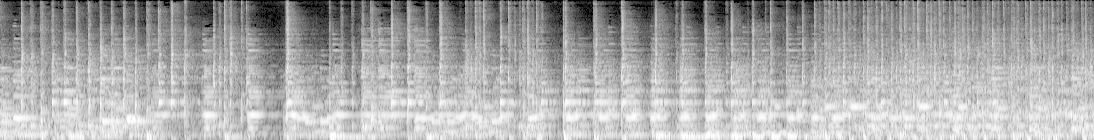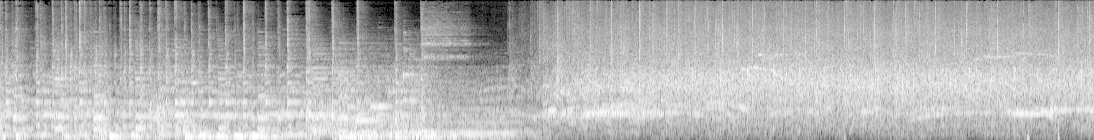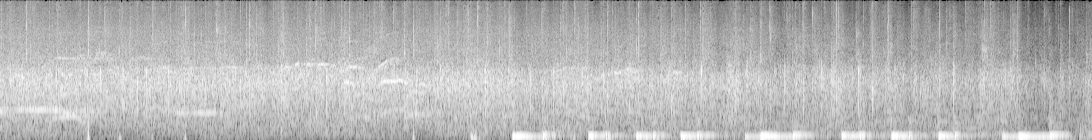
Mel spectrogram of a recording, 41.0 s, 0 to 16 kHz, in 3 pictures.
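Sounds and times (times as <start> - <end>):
audience applauding and cheering: 9.6 - 17.1, 19.9 - 41.0.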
